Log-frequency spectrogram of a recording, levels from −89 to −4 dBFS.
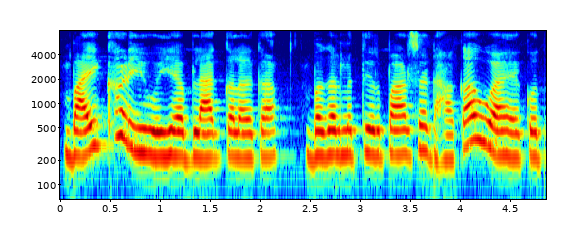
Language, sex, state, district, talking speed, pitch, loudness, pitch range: Hindi, female, Jharkhand, Garhwa, 185 wpm, 225 Hz, -14 LUFS, 220-240 Hz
